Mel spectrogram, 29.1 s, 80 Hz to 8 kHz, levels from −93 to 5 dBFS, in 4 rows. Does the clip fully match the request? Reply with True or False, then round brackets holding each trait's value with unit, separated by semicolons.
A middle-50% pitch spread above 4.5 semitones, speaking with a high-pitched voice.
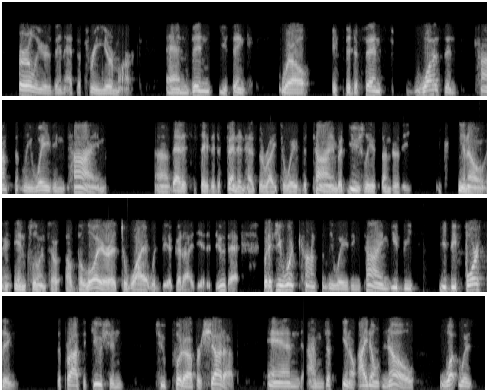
False (5.5 semitones; 110 Hz)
